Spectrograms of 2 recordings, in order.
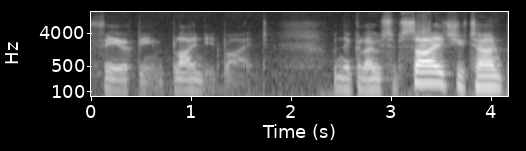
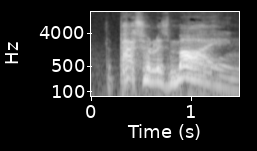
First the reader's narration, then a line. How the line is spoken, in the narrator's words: snarls the knight as he attacks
